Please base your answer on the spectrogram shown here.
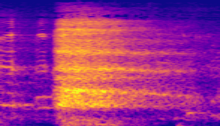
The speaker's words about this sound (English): Everybody take a deep breath with me right now.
